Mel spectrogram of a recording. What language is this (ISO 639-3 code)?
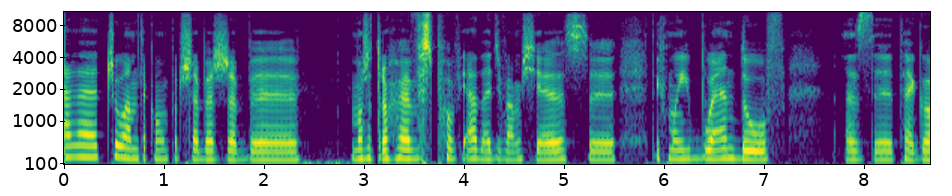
pol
